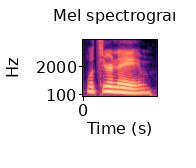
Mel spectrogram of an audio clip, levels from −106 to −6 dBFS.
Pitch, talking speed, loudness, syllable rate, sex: 200 Hz, 240 wpm, -14 LUFS, 4.6 syllables/s, female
